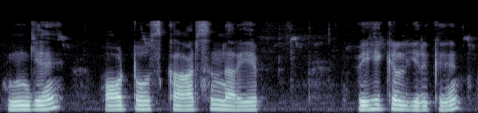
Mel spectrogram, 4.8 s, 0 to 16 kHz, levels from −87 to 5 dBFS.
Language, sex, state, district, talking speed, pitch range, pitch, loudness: Tamil, male, Tamil Nadu, Nilgiris, 75 wpm, 125-150 Hz, 135 Hz, -17 LUFS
